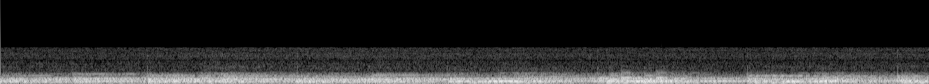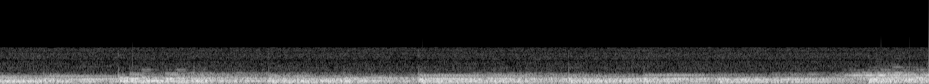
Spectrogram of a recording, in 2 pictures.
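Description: A logo jingle slowed down drastically, heard as a loud, deep rumbling drone with drawn-out low notes and a muffled, dull top.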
